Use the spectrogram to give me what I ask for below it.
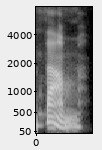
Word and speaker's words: thumb: Or the B in thumb.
